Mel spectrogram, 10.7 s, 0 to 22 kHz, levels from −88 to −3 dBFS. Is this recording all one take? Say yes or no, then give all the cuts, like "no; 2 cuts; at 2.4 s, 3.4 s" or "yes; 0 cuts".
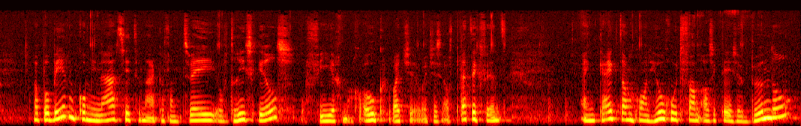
yes; 0 cuts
